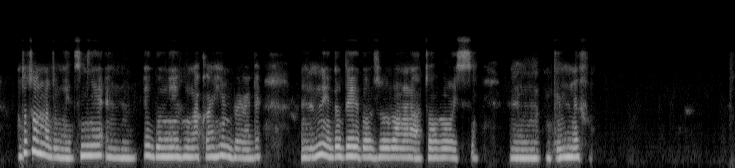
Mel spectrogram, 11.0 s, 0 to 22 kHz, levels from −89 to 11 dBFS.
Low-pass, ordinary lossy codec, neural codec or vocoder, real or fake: 7.2 kHz; Opus, 24 kbps; codec, 16 kHz, 2 kbps, FreqCodec, smaller model; fake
